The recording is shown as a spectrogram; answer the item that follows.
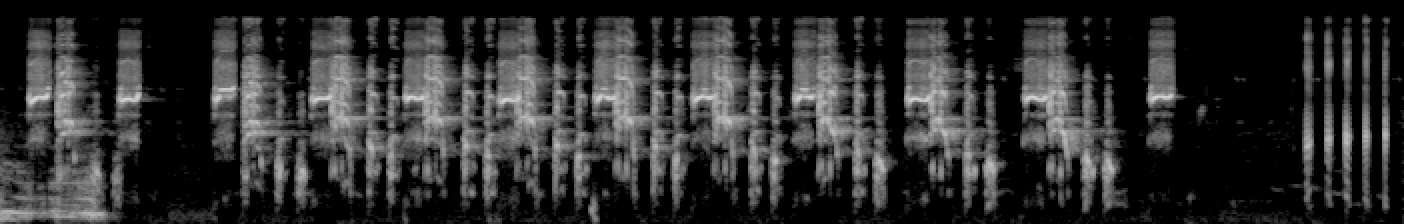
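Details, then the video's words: A francolin (irani teetar) gives a rapid run of loud, harsh, squealing notes in tight, repeated bursts after a brief low sound at the start, then pauses before a few quick, clipped notes at the end. "irani teeter bird calling,pardrige teeter bird sound"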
